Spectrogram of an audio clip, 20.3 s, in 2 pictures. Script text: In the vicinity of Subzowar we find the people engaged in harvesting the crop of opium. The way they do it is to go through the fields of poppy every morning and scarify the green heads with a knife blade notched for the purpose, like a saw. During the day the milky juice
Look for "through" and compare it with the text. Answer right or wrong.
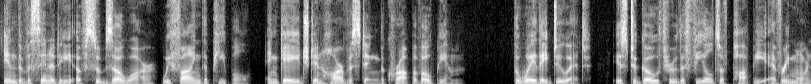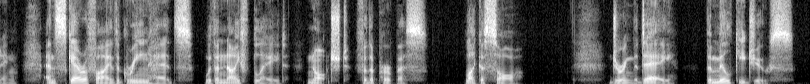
right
